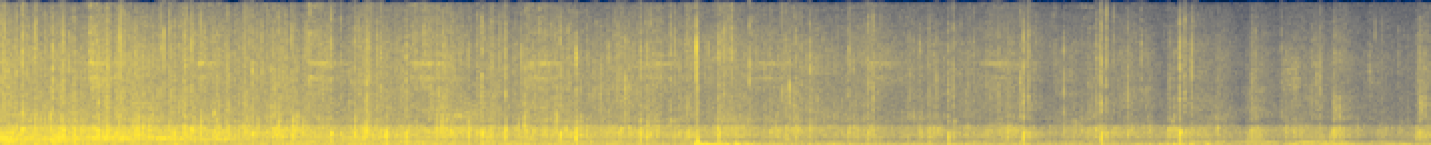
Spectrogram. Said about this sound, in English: Give the Lord a big clap of praise. We made it. You made it to the month of July. Come on, give him the biggest clap of praise.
